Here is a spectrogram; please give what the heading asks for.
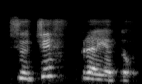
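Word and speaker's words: शुचिः प्रयतो: So visarg, if it follows pa, then visarg ka sound becomes pa. Shuchif prayato.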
